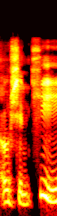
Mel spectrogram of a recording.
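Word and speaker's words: Ocean Cay: And then from Nassau, we went to MSC's private island, uh, Ocean K, or I think it's pronounced Ocean Key, even though it's spelled C A Y, but Ocean K.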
